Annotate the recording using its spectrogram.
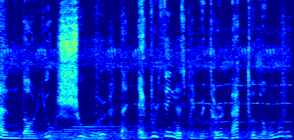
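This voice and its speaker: Against loud background noise, a man does a put-on character voice at a fairly high pitch and a moderate pace. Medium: video game.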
